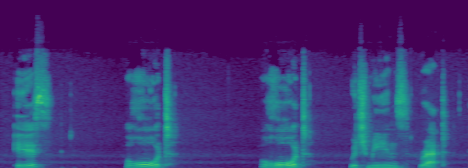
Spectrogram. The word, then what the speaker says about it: rot: And the German word with the letter R is rot. Rot, which means red. S. S is pronounced like the sun.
